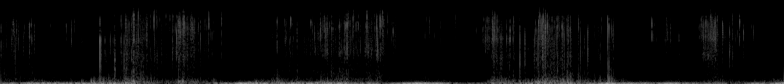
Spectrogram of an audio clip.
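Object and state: Wooden chips being handled.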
